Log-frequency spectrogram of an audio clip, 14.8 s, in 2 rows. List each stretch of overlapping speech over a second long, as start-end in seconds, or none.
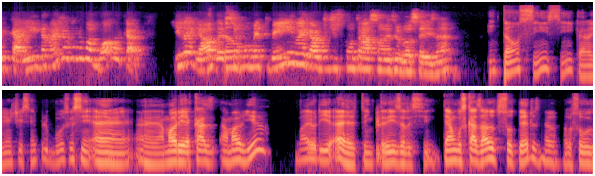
none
